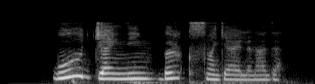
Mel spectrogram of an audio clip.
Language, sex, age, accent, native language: Uzbek, female, 18-24, Farg'ona, Uzbek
